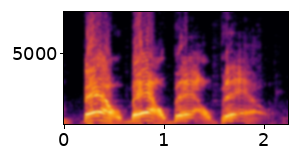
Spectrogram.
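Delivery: booming imitated bow bow shots; loud playful chant; loud mock bow bow. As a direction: belt out the taunt like a crowd hype noise. Mimicking a wrestler's finishing taunt.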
